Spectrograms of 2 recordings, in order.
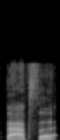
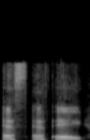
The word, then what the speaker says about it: FAFSA: So it is the FAFSA, FAFSA, not Hey, FASFA.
